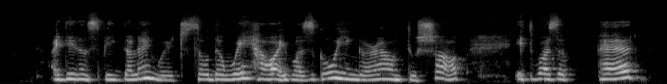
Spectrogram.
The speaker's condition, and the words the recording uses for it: No condition.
